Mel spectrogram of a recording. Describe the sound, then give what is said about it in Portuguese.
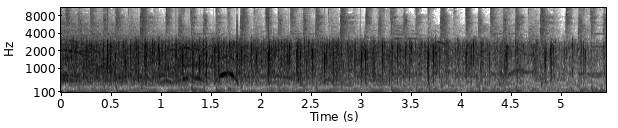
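Steady applause from a crowd, a dense wash of many hands clapping at an even, loud level for several seconds, with a few faint voices mixed in. “Eu gostaria de pedir uma salva de palmas aos extraordinários heróis da Terra.”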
